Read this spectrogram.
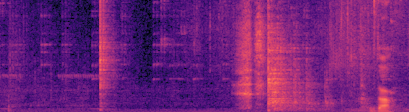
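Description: A pot lid clatters open.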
